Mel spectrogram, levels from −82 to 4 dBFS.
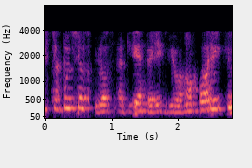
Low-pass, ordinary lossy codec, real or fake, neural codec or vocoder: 7.2 kHz; AAC, 16 kbps; fake; codec, 24 kHz, 1.5 kbps, HILCodec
